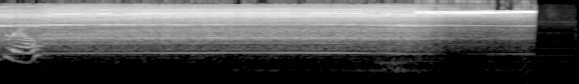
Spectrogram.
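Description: A small rotary drill whines steadily at high pitch for about five seconds while drilling a hole in resin, loud and close, then cuts off abruptly.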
